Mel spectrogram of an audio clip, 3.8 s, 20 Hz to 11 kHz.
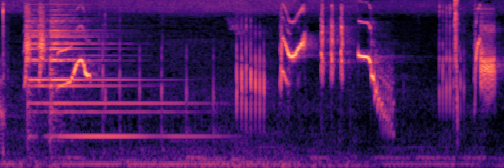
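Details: Caged Asian pied starling singing a master song meant to coax a silent starling, recorded with a Sony A6400: a rising whistled note, a long harsh buzzy burst, then a sharp falling whistle, separated by short quiet gaps.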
